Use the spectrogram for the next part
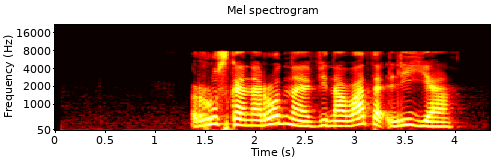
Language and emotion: Russian, angry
